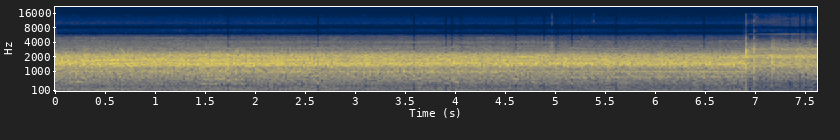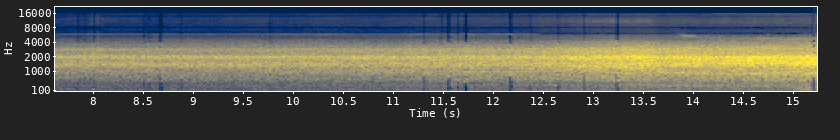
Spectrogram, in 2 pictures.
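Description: Massey Ferguson tractor pulling a mounted reversible plough through the soil, heard as a steady noisy wash of sound with no clear engine note. It grows louder near the end as a tractor comes close.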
